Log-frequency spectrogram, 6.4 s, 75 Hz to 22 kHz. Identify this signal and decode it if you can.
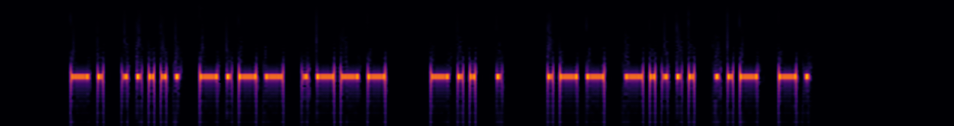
Morse code, heard as a keyed tone, about 28 wpm, 700 Hz. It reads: N5YJ DE W6UN
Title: USA Callsign DE Callsign - 4 Characters - 28wpm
